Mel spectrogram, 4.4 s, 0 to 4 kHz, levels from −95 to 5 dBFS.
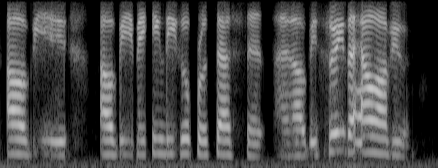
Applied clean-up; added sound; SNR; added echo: neural diffusion model UNIVERSE++.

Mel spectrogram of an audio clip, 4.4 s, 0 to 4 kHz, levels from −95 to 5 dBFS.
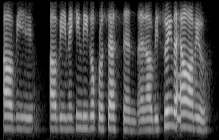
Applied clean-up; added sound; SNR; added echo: neural mask model DeepFilterNet 3.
